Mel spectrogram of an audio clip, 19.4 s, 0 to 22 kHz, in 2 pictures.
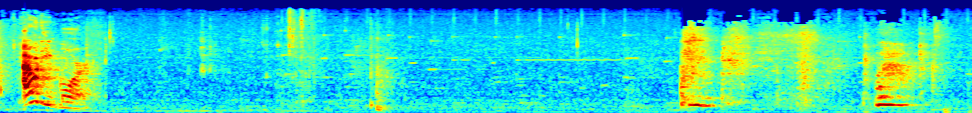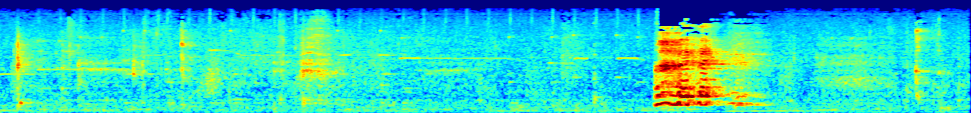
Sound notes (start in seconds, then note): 2.7 chip crunch; 6.8 kids laughter; 16.2 kids laughter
